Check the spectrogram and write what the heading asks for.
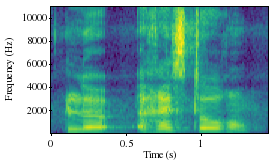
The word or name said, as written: le restaurant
